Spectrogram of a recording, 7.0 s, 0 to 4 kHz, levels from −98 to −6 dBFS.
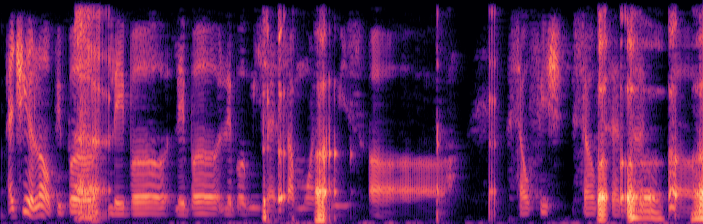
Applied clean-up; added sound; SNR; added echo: classical method log-MMSE.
